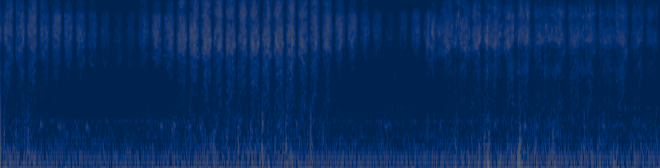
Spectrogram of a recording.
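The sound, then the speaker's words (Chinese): Hands rub briskly together before a massage, making quiet, rapid, evenly repeated swishing strokes of skin friction that continue steadily throughout with no voices. “我看评论说好多小朋友想听搓手的声音，给大家安排。”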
